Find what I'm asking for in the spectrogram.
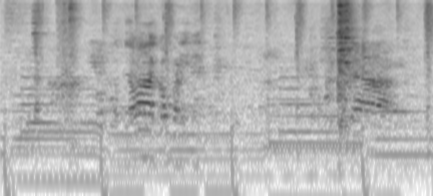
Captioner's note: indistinct chatter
